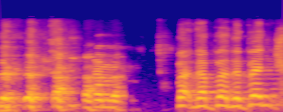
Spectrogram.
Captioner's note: laughing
